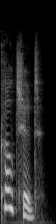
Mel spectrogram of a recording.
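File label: "cultured", British English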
